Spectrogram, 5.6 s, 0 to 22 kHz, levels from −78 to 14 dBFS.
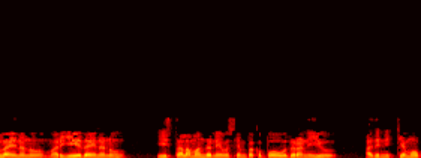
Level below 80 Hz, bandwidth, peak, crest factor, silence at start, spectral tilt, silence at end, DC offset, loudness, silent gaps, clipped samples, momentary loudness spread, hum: -70 dBFS; 5.8 kHz; -10 dBFS; 16 dB; 0 s; -10.5 dB/octave; 0 s; under 0.1%; -25 LUFS; none; under 0.1%; 10 LU; none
